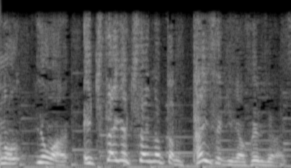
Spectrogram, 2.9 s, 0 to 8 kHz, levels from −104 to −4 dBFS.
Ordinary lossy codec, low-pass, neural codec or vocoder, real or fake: none; 7.2 kHz; none; real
